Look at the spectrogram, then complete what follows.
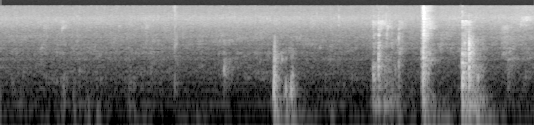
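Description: Shrimp and mixed vegetables sizzling in oil in a stainless steel frying pan, a steady hiss. A little under three seconds in, a metal spoon starts stirring, scraping and knocking against the pan about six times, the loudest strokes near the end.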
